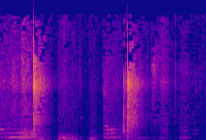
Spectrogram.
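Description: Homemade toy stilts made from plastic surprise-egg capsules clacking on a hard floor as a child steps on them: two sharp clacks about a second apart.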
